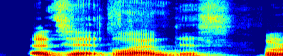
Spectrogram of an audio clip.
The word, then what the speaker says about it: Landes: you are Professor Landes yes am I pronouncing that correctly that's it Landis all right I usually start my interviews by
